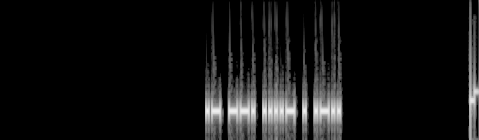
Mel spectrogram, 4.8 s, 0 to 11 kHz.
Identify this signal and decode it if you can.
Morse code, heard as a keyed tone, about 36 wpm, 700 Hz. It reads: AG4EL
